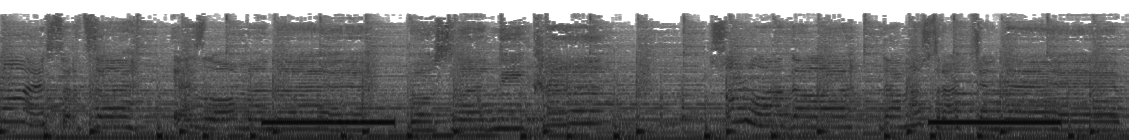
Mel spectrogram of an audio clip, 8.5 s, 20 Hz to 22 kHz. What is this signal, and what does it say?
Ringback tone (Europe, 425 Hz), with noise.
